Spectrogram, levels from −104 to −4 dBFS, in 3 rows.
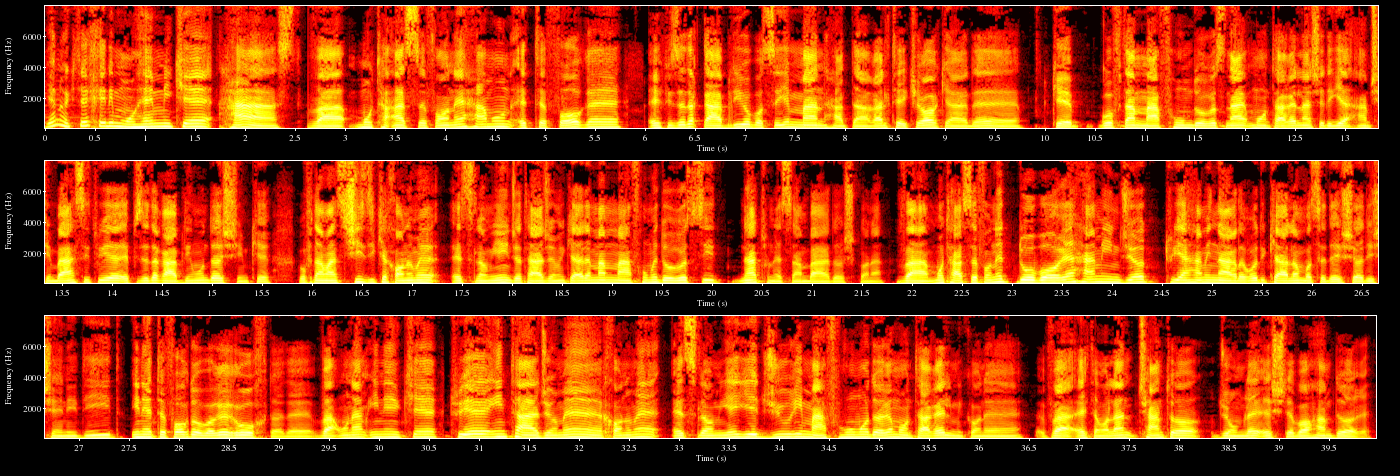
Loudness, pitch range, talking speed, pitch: -17 LUFS, 130-160 Hz, 135 wpm, 145 Hz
